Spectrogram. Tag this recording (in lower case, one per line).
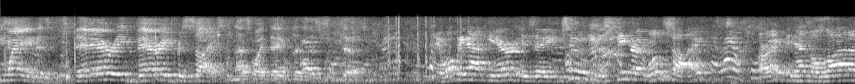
tap
rustle
speech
